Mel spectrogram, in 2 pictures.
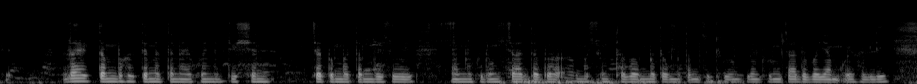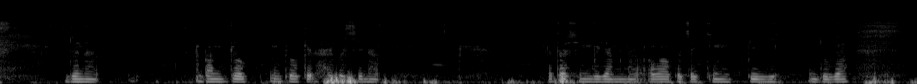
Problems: low volume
